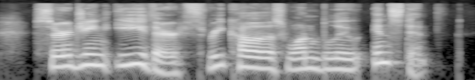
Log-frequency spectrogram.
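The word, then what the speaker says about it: Aether: spell surging either that's AE t h e ER pronounced either as we've discussed mult in multiple episodes of the old Mage MTG podcast sometimes we still screw up and say either but I believe that it's either somebody tell us if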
